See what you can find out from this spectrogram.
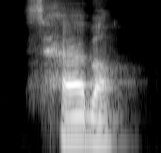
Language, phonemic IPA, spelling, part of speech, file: Moroccan Arabic, /sħaːba/, سحابة, noun, LL-Q56426 (ary)-سحابة.wav
- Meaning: singulative of سحاب (“clouds”): a cloud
